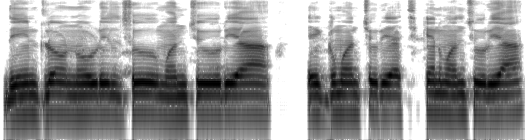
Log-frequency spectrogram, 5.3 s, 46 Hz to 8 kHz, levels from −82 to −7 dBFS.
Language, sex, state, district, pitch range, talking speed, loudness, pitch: Telugu, male, Andhra Pradesh, Guntur, 120-125 Hz, 90 wpm, -14 LUFS, 125 Hz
